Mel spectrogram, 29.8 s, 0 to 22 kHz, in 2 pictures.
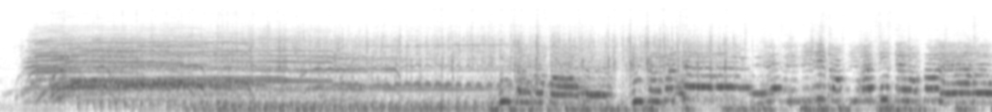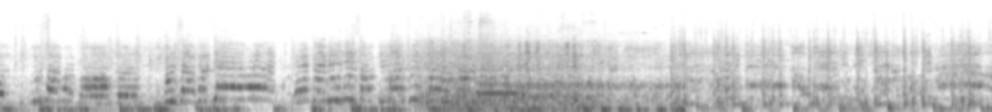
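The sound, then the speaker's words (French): A dense crowd of about 2,000–3,000 people at a feminist night march in Paris, opening the 8 March feminist strike, cheers and shouts continuously, with high excited voices rising over a dense, loud wall of chatter and whoops that never lets up. “Et ces quelques images ne sont que, que quelques extraits hein, de la soirée parisienne qui avait défilé une foule dense d'environ 2-3 000 personnes, nombreuses et déterminées”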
